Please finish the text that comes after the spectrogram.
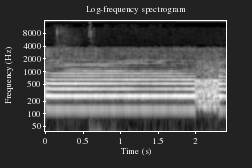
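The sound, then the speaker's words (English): A ship's horn from a ship approaching Osaka blasts in one long, loud, steady low-pitched tone with rich harmonics, swelling into a rougher, buzzier roar near the end. No one speaks. “That's basically saying, I'm here, I'm approaching Osaka, get out of my way.”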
